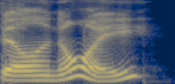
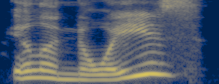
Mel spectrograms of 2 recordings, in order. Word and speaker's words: Illinois: okay I do think Illinois when I'm spelling it I say Illinois not noise but I do think Illinois when I spell it yes go oh my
